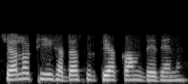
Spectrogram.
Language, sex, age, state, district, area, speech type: Hindi, female, 60+, Uttar Pradesh, Mau, rural, conversation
